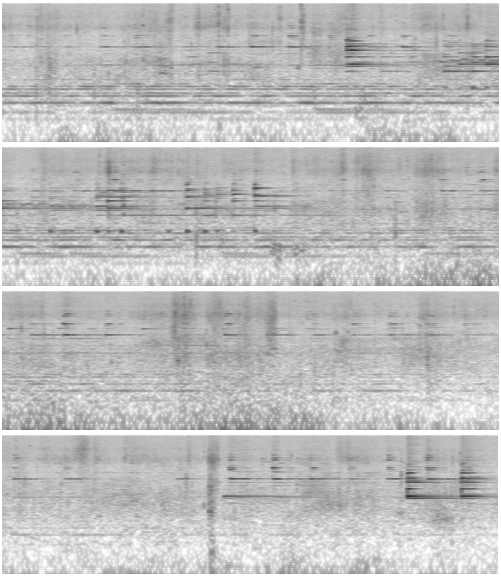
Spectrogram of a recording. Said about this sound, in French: Ici, balayée par une légère brise de vallée, c'est un troupeau de vaches en mode pause.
